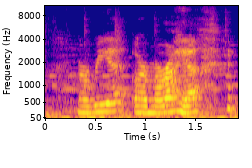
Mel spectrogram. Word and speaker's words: Mariah: Mariah, it's spelled like Maria.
